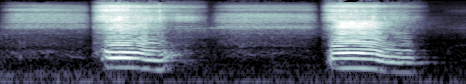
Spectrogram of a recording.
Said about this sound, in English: You will experience the change, accept the change. Any experience that comes, just continue long in the hissing breath.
